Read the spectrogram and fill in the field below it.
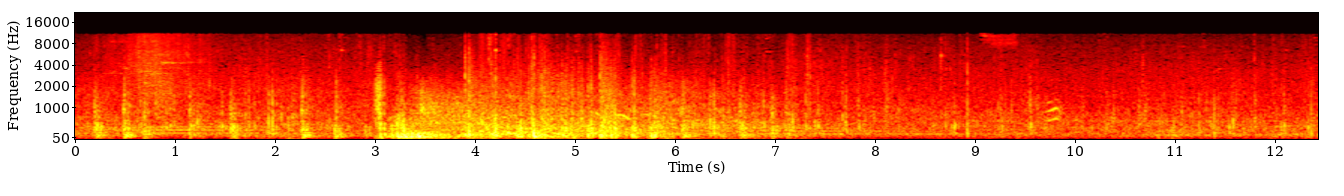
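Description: Gunshots crack repeatedly in the distance.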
